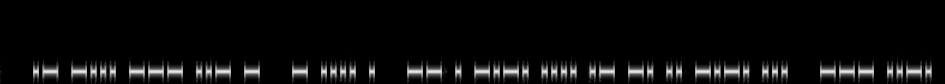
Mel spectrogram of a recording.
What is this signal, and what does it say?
Morse code, heard as a keyed tone, about 25 wpm, 600 Hz. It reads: ABOUT THE MECHANICS OF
